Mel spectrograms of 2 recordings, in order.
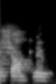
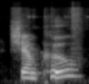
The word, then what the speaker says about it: Champloo: Samurai Champloo. Shampoo? Samurai Shampoo? Champloo. I pronounce it weird. No, I wasn't sure if I was hearing it right. Champloo.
